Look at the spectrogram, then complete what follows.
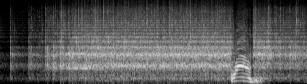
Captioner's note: audience clapping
